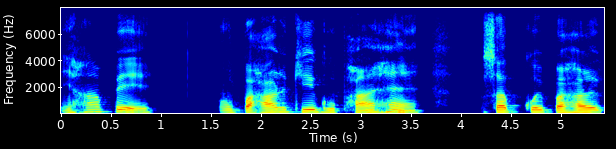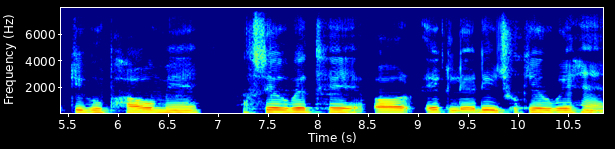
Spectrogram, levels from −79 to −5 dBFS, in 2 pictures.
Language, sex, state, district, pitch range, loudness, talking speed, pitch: Hindi, male, Uttar Pradesh, Etah, 140-155 Hz, -26 LUFS, 120 wpm, 145 Hz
